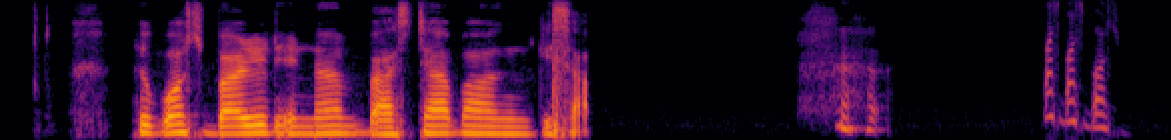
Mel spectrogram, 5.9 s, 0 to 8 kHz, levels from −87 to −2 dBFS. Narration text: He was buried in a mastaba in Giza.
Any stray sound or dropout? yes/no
yes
